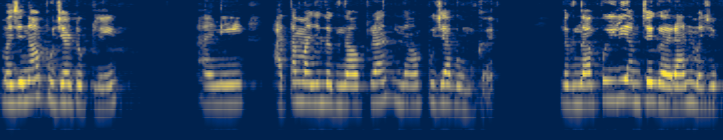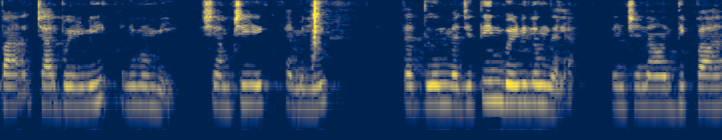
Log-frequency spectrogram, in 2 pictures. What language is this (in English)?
Konkani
